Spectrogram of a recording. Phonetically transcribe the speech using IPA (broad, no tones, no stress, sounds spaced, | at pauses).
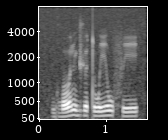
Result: ɡʱ o n d͡ʒ u t w i w f i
